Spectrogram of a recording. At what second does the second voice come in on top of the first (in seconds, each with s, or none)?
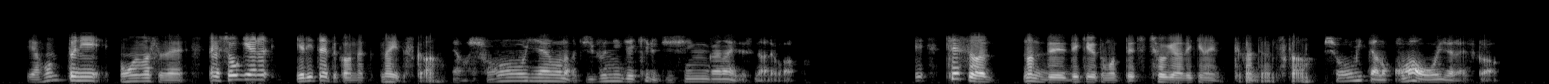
none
